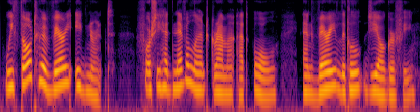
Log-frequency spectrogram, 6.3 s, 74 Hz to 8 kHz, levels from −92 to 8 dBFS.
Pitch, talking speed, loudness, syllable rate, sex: 190 Hz, 160 wpm, -18 LUFS, 4.9 syllables/s, female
